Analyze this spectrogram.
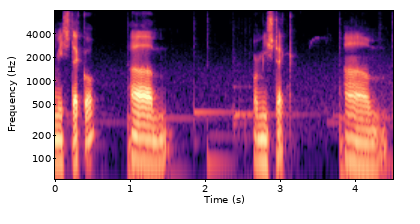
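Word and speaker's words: Mixtec: Um, in uh uh I study this language in Mexico uh called Mishco um or Mishteek. Um the people in that language don't pronounce that way. They say mistco or um and they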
